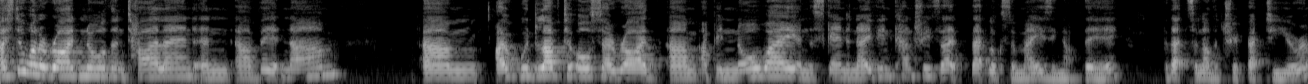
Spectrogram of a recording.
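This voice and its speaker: A medium-pitched woman with an Australian accent, moderate pace and ordinary pitch variation. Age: 60s. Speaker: motorcycle influencer. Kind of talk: podcast interview. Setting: live-streamed podcast.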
